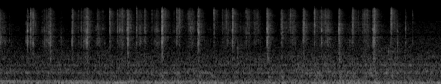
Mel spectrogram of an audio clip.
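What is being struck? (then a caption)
Bamboo sticks. Fingernails tap on bamboo sticks at varying speeds and intensities, making a quick, uneven series of short, dry, bright clicks. Some taps land harder than others over a steady low hum.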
